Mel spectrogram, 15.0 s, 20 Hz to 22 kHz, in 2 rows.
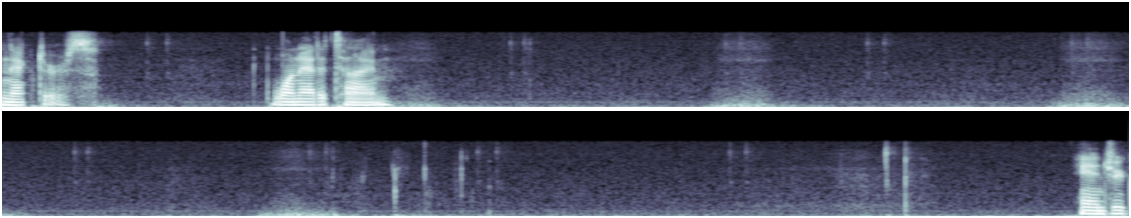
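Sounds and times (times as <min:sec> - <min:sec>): soft puffs of low noise: 0:00.0 - 0:15.0
faint mouse clicks: 0:00.9 - 0:01.8, 0:03.4 - 0:03.6, 0:05.7 - 0:06.0, 0:08.0 - 0:08.2, 0:09.5 - 0:11.0, 0:12.3 - 0:12.6, 0:13.2 - 0:13.7.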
